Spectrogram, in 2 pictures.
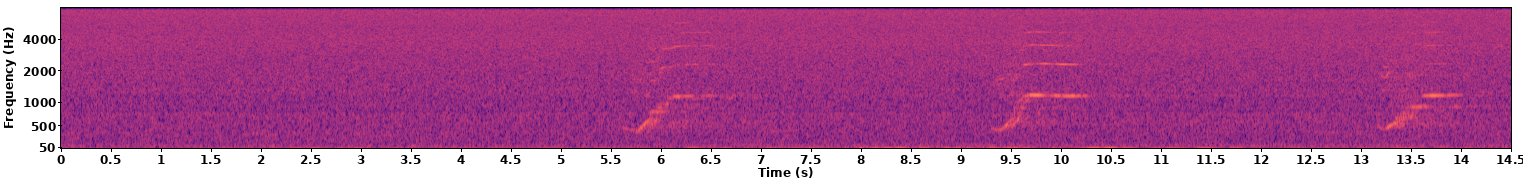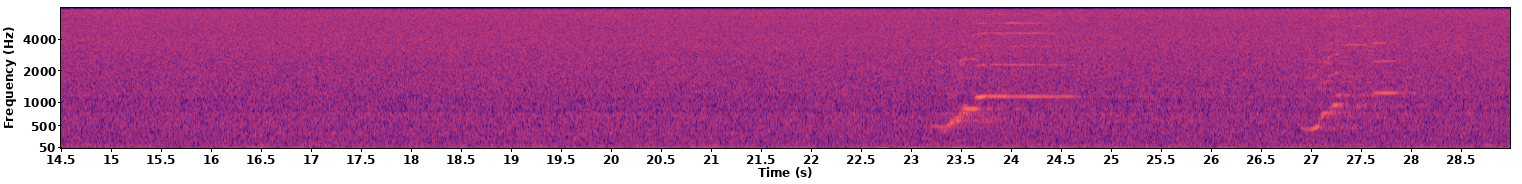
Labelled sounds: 5.9	6.5	humpback whale, 0.80 to 4.7 kHz
9.6	10.2	humpback whale, 0.80 to 4.8 kHz
13.4	14.0	humpback whale, 0.80 to 1.2 kHz
23.6	24.3	humpback whale, 1.1 to 5.8 kHz
27.1	27.9	humpback whale, 0.80 to 3.6 kHz

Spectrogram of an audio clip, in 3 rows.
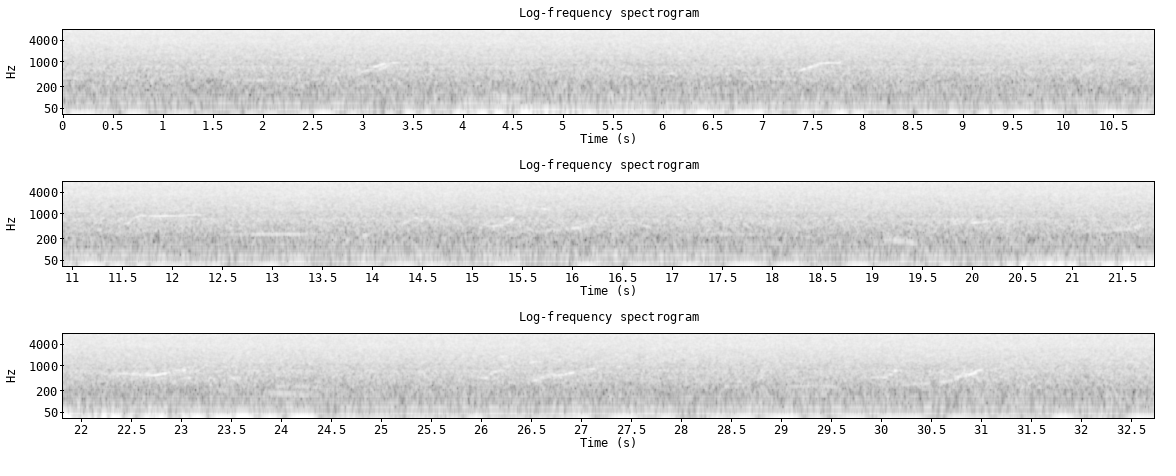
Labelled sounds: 3.1	3.4	humpback whale, 0.80 to 0.99 kHz
7.5	7.8	humpback whale, 0.80 to 1.1 kHz
11.6	12.1	humpback whale, 0.80 to 0.96 kHz

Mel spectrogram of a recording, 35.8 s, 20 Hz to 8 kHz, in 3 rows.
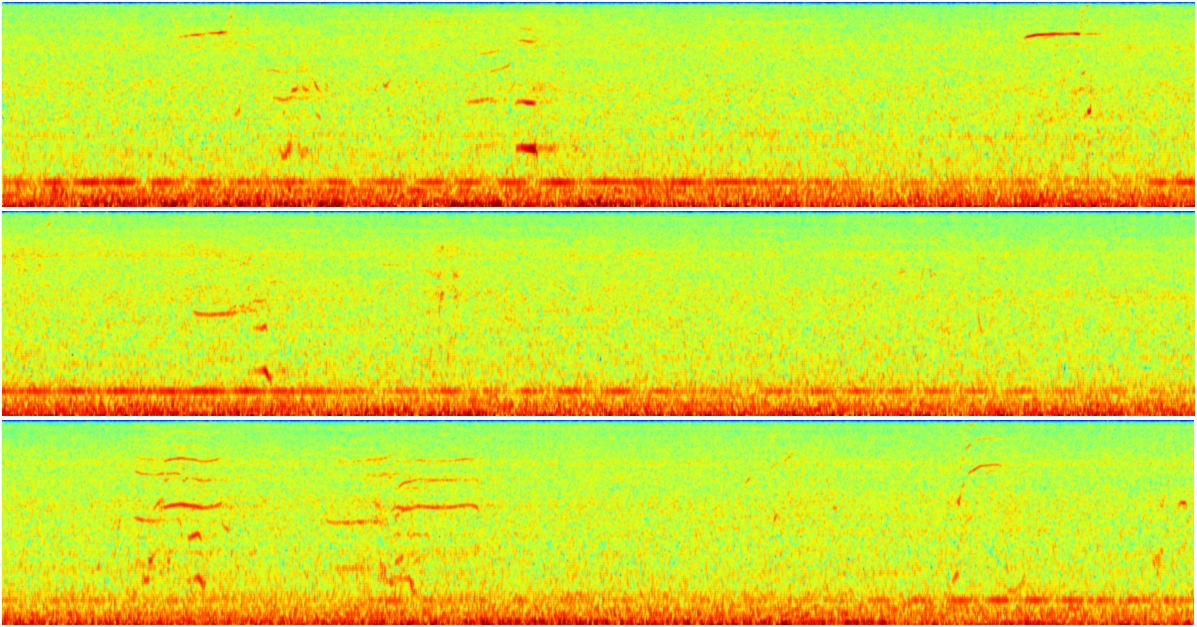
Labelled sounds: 10.1	11.1	killer whale, southern resident, 4.4 to 7.9 kHz
25.1	26.2	killer whale, southern resident, 0.65 to 7.8 kHz

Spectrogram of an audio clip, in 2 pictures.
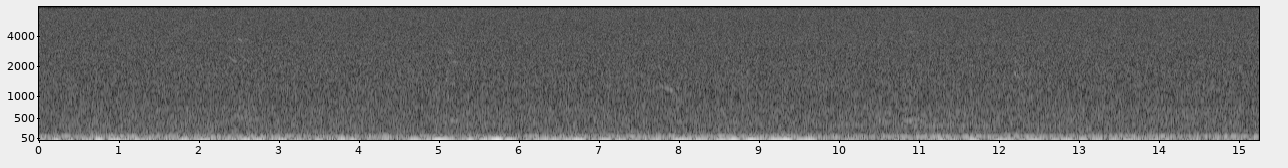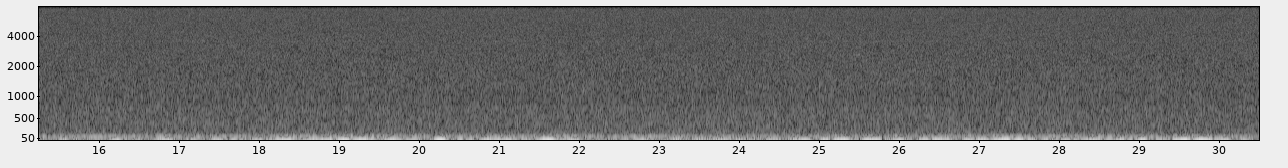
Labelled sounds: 7.8	8.0	humpback whale, 0.90 to 1.3 kHz

